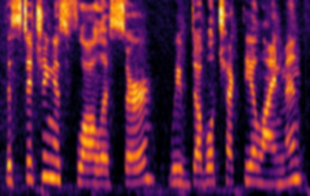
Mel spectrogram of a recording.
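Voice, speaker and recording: A woman's voice: on the high side, normal speed, a bit bright, faint music behind, close to an everyday voice. A woman playing a diligent factory inspector reporting checks in scripted workplace dialogue, with factory noise behind her. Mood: businesslike. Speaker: factory worker.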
